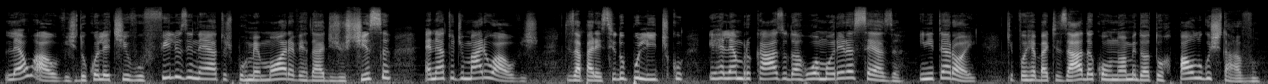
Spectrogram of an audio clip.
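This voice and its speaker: A woman's voice: on the high side, expressive, brisk. A Brazilian woman giving earnest scripted narration for a podcast.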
